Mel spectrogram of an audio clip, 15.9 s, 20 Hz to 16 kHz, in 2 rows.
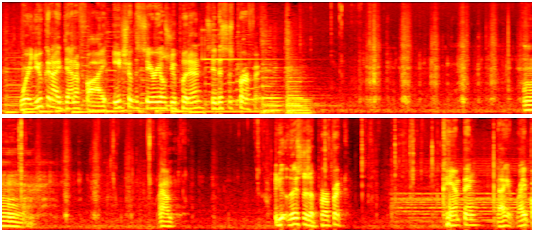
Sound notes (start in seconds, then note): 7.8 moans; 13.7 heavenly choir singing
